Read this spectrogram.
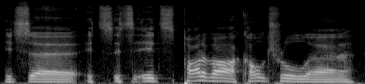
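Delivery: put-on Aussie mate; Australian accent. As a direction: answer proudly in mock Australian. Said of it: "you've sustained this accent".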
